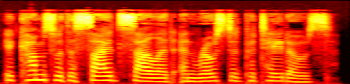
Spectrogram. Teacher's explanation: you list the items with a slight pause or a rising tone between them. This makes your speech clear and easy to follow.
